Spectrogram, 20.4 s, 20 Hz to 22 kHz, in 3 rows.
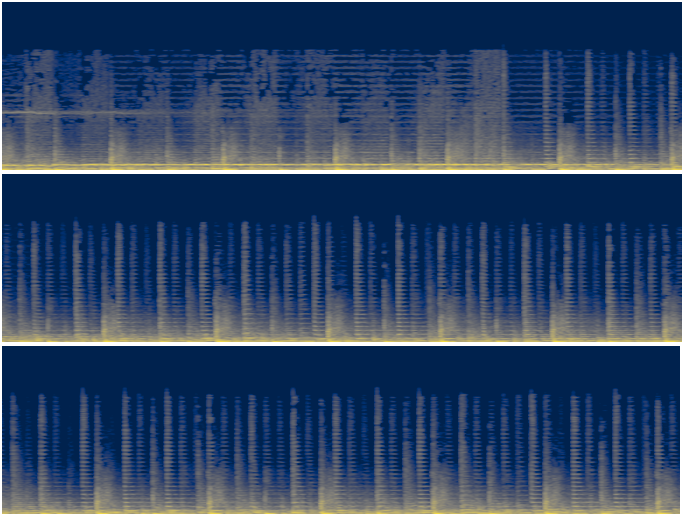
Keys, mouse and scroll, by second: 0.2 s, 3.4-5.0 drag, 5.4-7.0 shift+drag, 7.0-8.2 middle drag, 8.2-9.7 drag, 12.0-14.4 shift+drag, 15.4 Tab, 15.8 click, 16.1 Tab, 17.4 s.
